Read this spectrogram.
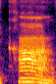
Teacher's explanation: no non-rhotic, a gente tem esse som final, o R não tem som, e esse A ele fica mais longo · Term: non-rhotic accents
